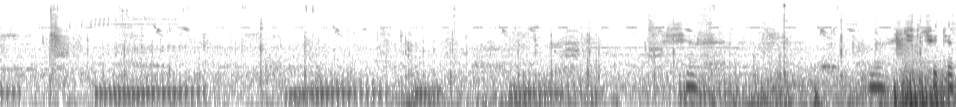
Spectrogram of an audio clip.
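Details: Two male lions and a lioness on a hillside at Taigan Safari Park in Crimea at sunset. Deep, low rumbling moans come in sustained bursts of about a second each, repeated several times, with people talking nearby.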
